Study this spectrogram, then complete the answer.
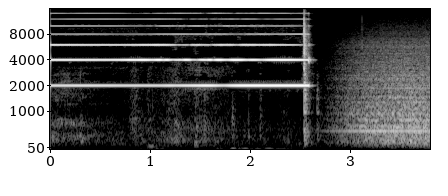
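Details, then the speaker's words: Harbor Freight Centech 69662 2000 W inverter on a new 100 Ah LiFePO4 battery, loaded with a 9,000 BTU RV air-conditioner compressor: a piercing steady alarm for about 2.5 s, then fan hiss. Overload trip. "alright so it can handle the electric water heater so that's good almost had it but it couldn't do it so"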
